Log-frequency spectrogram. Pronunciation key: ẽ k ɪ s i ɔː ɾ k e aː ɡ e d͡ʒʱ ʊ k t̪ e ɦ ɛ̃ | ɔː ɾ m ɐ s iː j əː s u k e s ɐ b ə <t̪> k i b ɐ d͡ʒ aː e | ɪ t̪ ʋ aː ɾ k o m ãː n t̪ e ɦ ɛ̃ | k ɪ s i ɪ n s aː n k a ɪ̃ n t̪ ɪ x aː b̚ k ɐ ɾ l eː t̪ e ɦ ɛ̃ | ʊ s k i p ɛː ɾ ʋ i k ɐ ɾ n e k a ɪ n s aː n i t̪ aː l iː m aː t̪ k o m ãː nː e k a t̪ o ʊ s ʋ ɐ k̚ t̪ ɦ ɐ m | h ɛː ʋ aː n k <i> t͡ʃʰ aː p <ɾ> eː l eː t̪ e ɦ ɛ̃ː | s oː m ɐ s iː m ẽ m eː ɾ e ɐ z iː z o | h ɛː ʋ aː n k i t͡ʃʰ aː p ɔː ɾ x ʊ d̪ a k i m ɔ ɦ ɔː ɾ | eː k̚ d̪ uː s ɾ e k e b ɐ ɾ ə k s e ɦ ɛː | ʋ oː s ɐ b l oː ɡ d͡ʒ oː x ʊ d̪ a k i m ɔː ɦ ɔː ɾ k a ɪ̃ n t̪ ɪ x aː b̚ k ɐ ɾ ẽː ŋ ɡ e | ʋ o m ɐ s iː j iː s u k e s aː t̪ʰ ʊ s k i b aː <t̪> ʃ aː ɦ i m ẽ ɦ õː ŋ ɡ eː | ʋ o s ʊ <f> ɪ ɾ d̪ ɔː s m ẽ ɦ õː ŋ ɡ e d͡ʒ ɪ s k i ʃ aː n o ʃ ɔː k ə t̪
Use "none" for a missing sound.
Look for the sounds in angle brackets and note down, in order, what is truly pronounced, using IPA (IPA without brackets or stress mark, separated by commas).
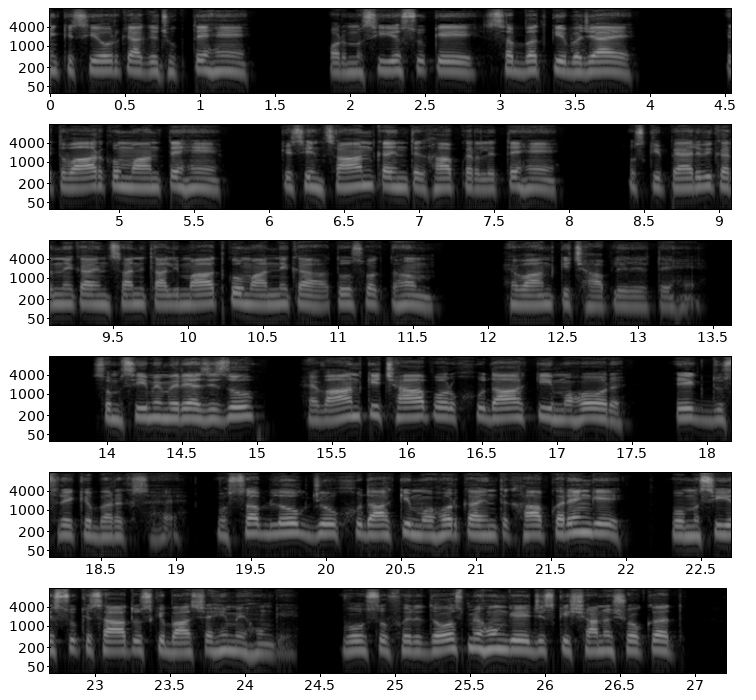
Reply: t̪, i, l, d̪, f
